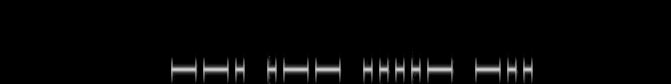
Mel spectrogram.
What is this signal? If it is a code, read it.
Morse code, heard as a keyed tone, about 16 wpm, 700 Hz. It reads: GW4D
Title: DXCC-100 Call Signs - 4 Characters - 15wpm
